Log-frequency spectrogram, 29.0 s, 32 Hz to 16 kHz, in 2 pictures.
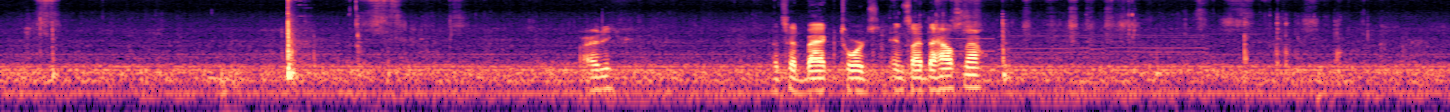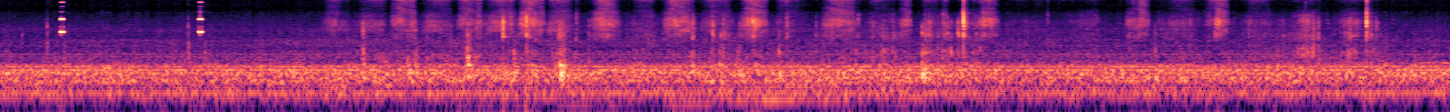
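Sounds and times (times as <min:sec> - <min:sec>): low hum: 0:04.8 - 0:12.2.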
